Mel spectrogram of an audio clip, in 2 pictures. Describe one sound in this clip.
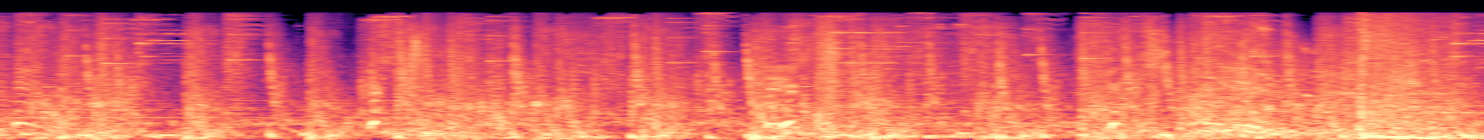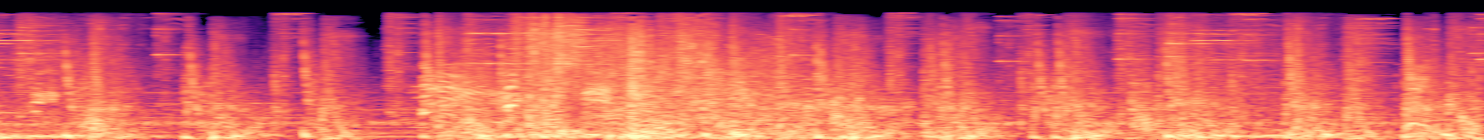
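Game spell effects whoosh and crackle during a fight.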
